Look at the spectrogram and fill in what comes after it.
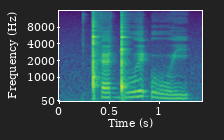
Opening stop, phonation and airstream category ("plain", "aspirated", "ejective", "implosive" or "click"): click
